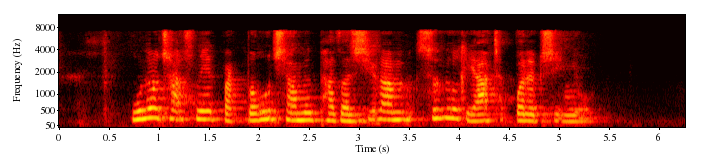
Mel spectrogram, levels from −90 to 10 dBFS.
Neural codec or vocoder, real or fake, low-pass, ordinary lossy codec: codec, 16 kHz, 1.1 kbps, Voila-Tokenizer; fake; 7.2 kHz; AAC, 48 kbps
